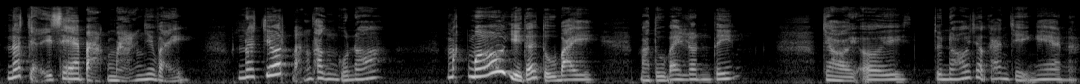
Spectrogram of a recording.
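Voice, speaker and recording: A woman's voice: fairly high pitch, vocal fry. A woman ranting to her viewers in a scolding, emphatic way, full of rhetorical questions. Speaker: vlogger commentator.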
